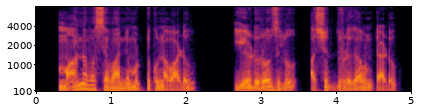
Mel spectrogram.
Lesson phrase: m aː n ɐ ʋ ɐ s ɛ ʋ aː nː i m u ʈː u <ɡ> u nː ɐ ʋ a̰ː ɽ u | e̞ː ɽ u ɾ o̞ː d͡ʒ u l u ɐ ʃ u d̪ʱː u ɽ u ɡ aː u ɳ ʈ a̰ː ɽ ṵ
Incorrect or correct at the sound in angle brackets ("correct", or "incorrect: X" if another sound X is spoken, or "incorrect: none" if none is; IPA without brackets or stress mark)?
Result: incorrect: k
